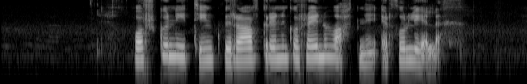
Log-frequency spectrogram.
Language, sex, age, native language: Icelandic, female, 30-39, Icelandic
